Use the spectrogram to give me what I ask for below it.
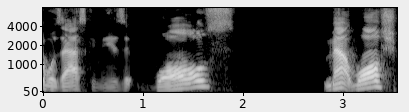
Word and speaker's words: Walz: Is it Walz? Matt Walsh pronounced it Walz. They're saying Walz. So it's not like Tim Waltz. There's no T in it, so I guess that makes sense.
